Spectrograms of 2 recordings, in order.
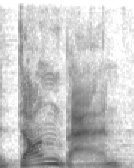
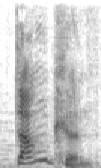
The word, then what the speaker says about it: Dunban: strongly disagree with and then calls the character dunban Duncan this time however they did edit out the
